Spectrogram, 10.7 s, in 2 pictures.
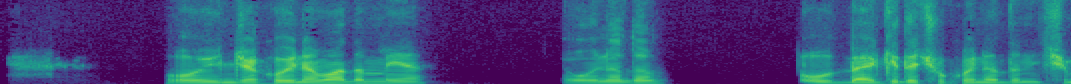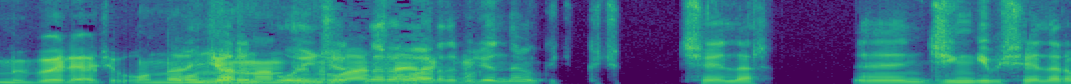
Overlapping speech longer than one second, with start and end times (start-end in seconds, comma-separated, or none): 6.2-7.8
